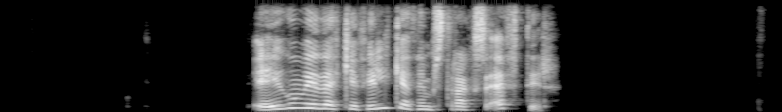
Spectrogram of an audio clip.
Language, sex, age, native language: Icelandic, female, 40-49, Icelandic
